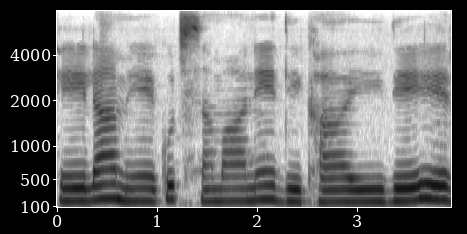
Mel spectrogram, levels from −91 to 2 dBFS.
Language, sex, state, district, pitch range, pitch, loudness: Hindi, female, Jharkhand, Ranchi, 180-200 Hz, 185 Hz, -13 LUFS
